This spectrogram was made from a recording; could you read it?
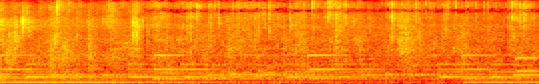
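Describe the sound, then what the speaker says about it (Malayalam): A steady, dense wash of heavy rain falls in Munnar, with background music playing over it. "നല്ല മഴയാണ്"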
